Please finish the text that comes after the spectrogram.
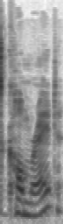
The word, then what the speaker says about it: comrade: It was pronounced as the words company, comfortable, frontier, and sponge were pronounced with an a.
